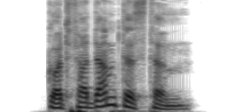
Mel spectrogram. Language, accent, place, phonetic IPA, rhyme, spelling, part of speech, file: German, Germany, Berlin, [ɡɔtfɛɐ̯ˈdamtəstəm], -amtəstəm, gottverdammtestem, adjective, De-gottverdammtestem.ogg
- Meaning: strong dative masculine/neuter singular superlative degree of gottverdammt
